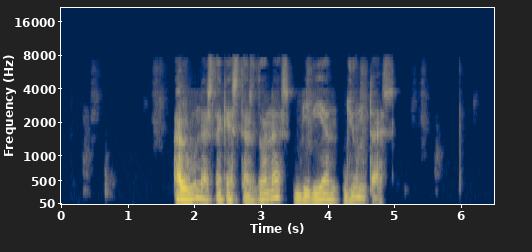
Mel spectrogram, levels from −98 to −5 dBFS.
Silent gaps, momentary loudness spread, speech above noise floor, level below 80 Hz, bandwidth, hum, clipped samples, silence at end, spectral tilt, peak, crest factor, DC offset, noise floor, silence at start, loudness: none; 15 LU; 62 dB; -52 dBFS; 8 kHz; none; under 0.1%; 1.55 s; -7.5 dB/octave; -2 dBFS; 24 dB; under 0.1%; -86 dBFS; 1.7 s; -24 LUFS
